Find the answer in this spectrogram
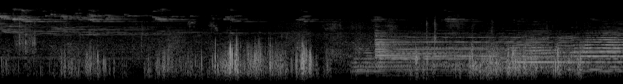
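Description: High school marching band starting its show: a couple of loud sharp hits a little over two and three seconds in, then the brass and the rest of the band come in with held chords a bit past halfway.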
